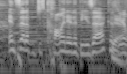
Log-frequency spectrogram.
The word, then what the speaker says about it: Ibiza: going to be the jerk who's like, it's Ibiza instead of just calling it Ibiza because you're like forcing an accent even though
